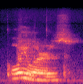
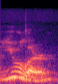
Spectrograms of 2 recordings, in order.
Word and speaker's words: Euler: of edges plus two this is sometimes called euler's formula it's not euler it's pronounced euler named after the mathematician leonard euler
